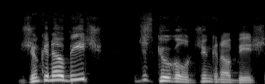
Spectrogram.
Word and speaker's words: Junkanoo: It's spelled Junkanoo. Looks like Junkanoo, but it's Junkanoo Beach.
